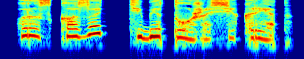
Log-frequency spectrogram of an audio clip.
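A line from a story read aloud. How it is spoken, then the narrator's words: Whisper. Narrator (Russian): прошептала Ева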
